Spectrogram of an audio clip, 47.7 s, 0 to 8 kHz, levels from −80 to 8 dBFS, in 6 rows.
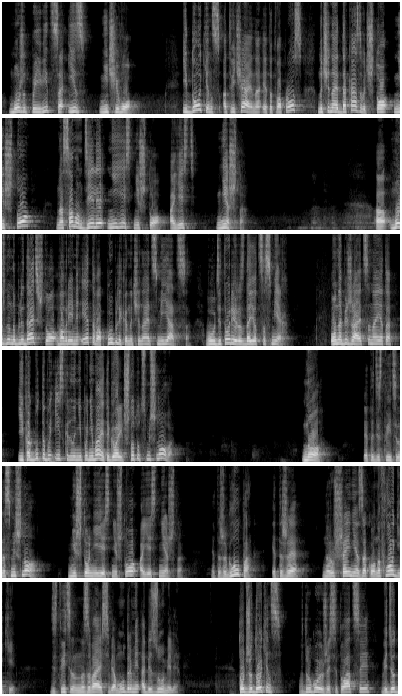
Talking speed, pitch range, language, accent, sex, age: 105 wpm, 185-240 Hz, Russian, native, male, 30-49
